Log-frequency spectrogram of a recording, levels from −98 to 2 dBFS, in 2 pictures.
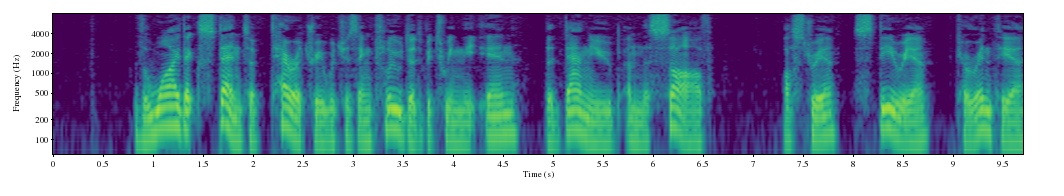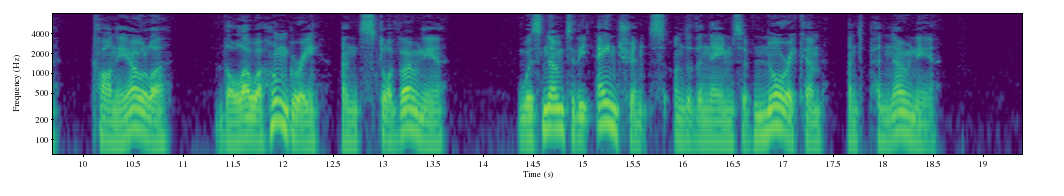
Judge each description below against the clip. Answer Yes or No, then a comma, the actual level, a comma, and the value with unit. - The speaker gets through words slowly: Yes, slow, 110 wpm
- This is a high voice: No, low, 100 Hz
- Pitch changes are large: Yes, wide, 6.0 semitones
